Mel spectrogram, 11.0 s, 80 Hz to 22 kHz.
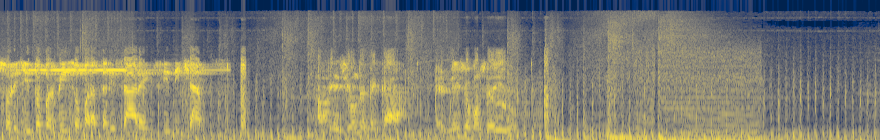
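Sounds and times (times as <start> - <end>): background music: 0.0 - 11.0
helicopter rotor chop: 0.0 - 11.0.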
